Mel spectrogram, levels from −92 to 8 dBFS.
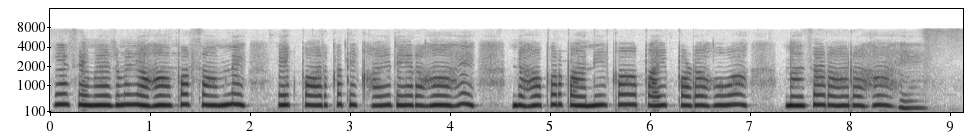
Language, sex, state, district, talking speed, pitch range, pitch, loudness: Hindi, female, Rajasthan, Jaipur, 150 wpm, 325-345 Hz, 330 Hz, -13 LUFS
